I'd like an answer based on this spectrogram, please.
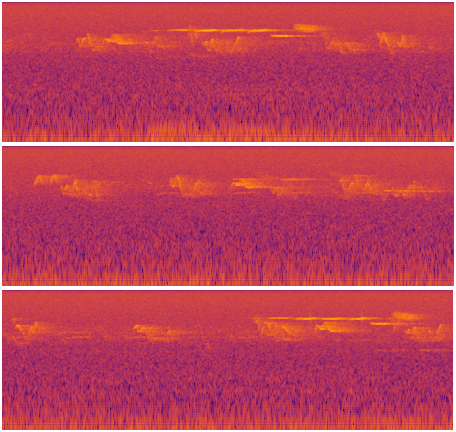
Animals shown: Song Sparrow (Melospiza melodia)
Blue Jay (Cyanocitta cristata)
Red-eyed Vireo (Vireo olivaceus)
Black-throated Green Warbler (Setophaga virens)
Blue-headed Vireo (Vireo solitarius)
Red-breasted Nuthatch (Sitta canadensis)

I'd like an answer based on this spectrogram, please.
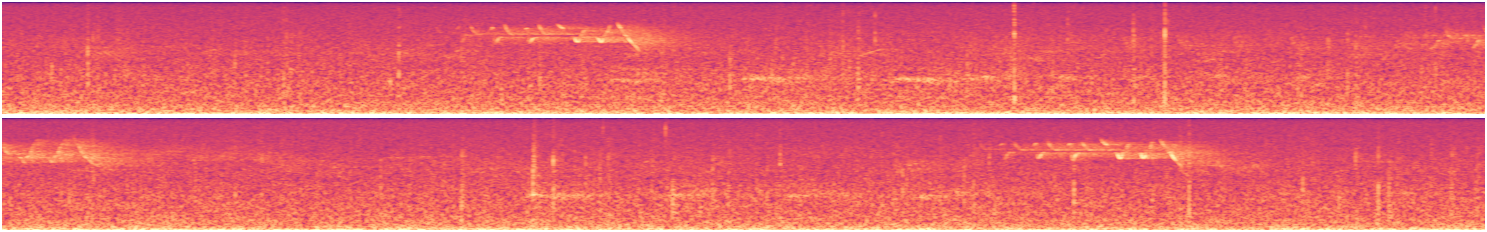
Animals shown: Chestnut-sided Warbler (Setophaga pensylvanica)
American Crow (Corvus brachyrhynchos)

